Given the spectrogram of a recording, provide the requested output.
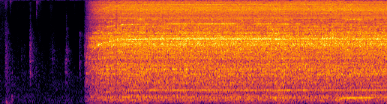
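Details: Bissell Lift-Off carpet shampooer picking up a wetted carpet area: quiet start, then the motor spins up to a steady, even high rush of air with no rattle or surging. Diverter sends suction to the floor nozzle, working normally.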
